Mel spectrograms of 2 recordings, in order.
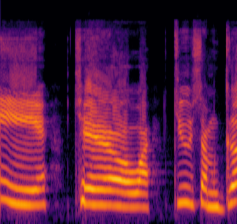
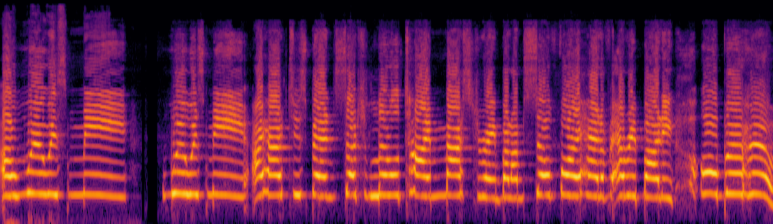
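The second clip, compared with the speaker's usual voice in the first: mock self-pitying whine; 7 semitones higher than usual. Mocking John, who wants the group's vote, mock-whining like John. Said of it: "That's what you sound like".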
